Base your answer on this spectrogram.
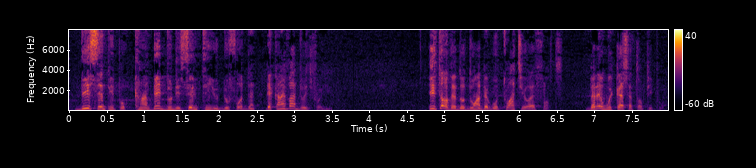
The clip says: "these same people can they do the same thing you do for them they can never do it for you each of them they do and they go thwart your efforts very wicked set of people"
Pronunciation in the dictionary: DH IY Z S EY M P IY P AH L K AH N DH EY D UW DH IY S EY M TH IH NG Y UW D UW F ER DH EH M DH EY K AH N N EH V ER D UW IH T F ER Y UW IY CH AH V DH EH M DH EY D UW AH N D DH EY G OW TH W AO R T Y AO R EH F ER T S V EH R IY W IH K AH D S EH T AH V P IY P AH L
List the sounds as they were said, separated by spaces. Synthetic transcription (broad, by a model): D IY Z S EY M P IY P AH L K AH N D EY D UW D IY S EY M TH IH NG Y UW D UW F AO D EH M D EY K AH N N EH V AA D UW IH T F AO Y UW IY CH AH V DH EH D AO D UW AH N D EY G OW T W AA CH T Y AO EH F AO T V EH R IY W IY K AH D S EH T AH V P IY P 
